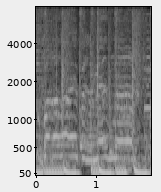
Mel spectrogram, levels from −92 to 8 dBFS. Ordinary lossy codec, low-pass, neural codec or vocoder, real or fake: none; none; none; real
